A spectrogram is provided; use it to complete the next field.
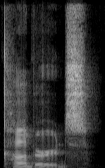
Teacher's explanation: no se dice el P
